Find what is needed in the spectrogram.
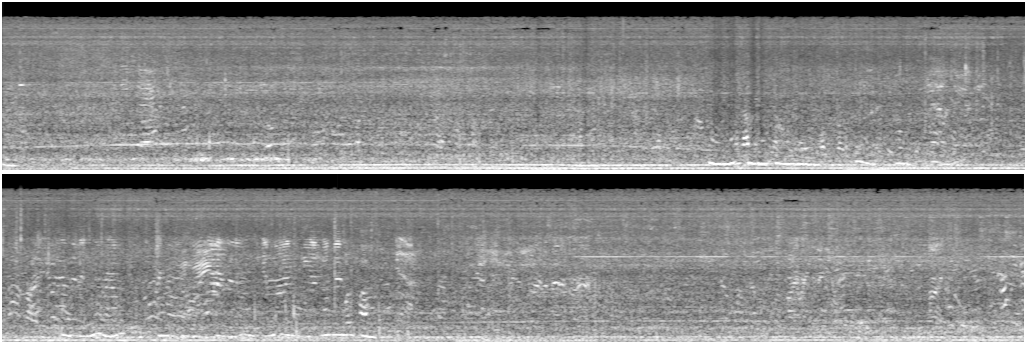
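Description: A motor runs steadily with a low hum throughout. Indistinct voices come through in the middle.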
